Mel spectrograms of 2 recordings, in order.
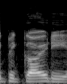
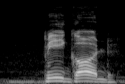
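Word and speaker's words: Begode: pronouncing it wrong so it's not really big goatee it's be god i don't know big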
